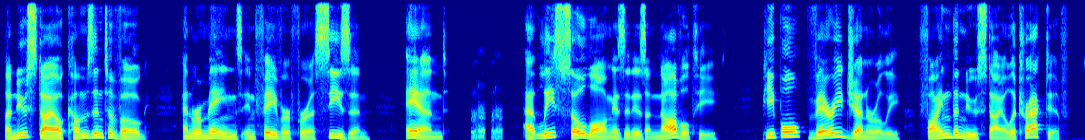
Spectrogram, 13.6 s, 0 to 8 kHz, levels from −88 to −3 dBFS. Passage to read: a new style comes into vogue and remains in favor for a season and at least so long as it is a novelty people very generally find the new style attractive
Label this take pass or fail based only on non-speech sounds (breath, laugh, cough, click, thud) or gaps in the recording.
fail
